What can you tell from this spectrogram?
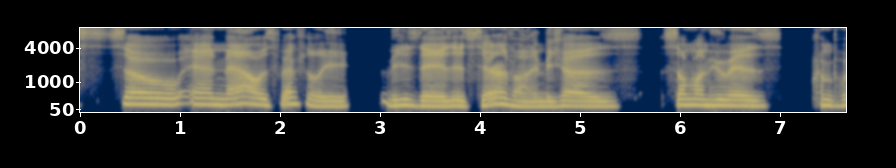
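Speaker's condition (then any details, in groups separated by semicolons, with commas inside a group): Congenital muscular dystrophy; tracheostomy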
